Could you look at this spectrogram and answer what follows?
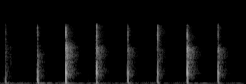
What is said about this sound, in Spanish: Pese a todo, a mí me gustaría terminar recordando a Albert Einstein, que fue quien escribió la fórmula esta de mierda. Quisiera pedir un fuerte aplauso para él.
